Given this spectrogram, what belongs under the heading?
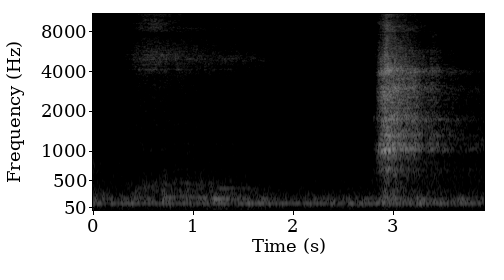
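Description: Breath flows out during a chair yoga class: a soft, airy exhale, then after a pause a sharper, louder breath out, close and alone without talk.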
